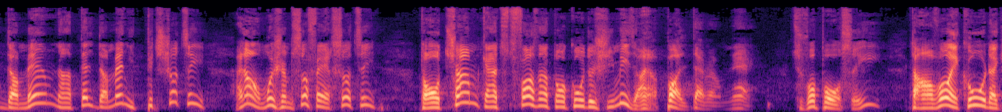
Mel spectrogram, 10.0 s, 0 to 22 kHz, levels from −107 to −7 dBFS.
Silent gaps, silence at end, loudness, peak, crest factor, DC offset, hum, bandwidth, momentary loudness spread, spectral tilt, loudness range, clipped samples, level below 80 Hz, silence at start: none; 0 s; -25 LUFS; -6 dBFS; 20 dB; under 0.1%; none; 17 kHz; 16 LU; -4.5 dB/octave; 4 LU; under 0.1%; -72 dBFS; 0 s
